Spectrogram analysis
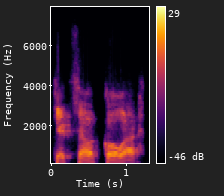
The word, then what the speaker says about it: Quetzalcoatl: Quetzalcoatl or Codal. Which one was it? It's Codal, right? Quetzalcoatl. Actually, it's Quetzalcoatl. The L is silent.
